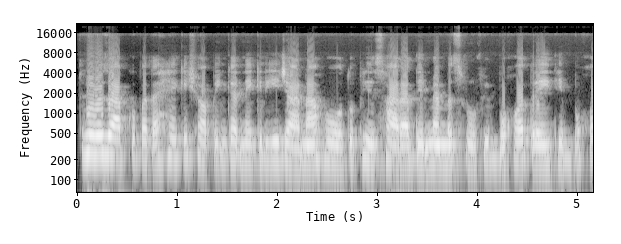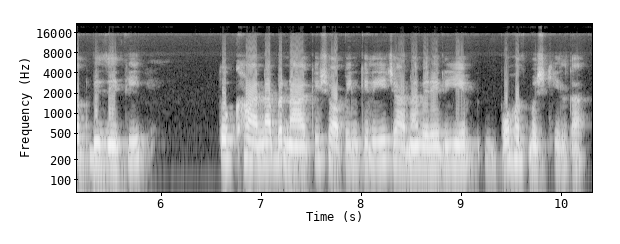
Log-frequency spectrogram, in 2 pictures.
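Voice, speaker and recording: Narrating her home vlog as a casual voice-over, a woman with a Pakistani Urdu accent rambles easily and circles back to the same points. Her voice is low-leaning, mellow and warm, with slight roughness from a sore throat, at a moderate pace. The recording is dull and lo-fi.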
